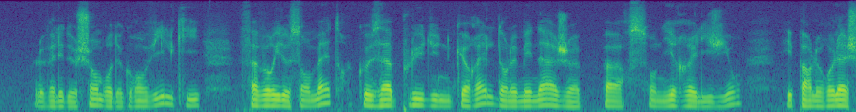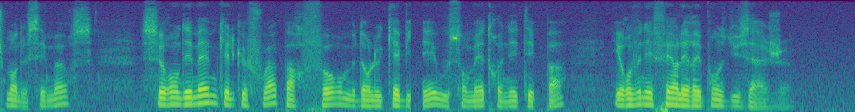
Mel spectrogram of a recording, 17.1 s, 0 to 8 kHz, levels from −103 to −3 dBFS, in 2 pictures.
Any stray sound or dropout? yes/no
yes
